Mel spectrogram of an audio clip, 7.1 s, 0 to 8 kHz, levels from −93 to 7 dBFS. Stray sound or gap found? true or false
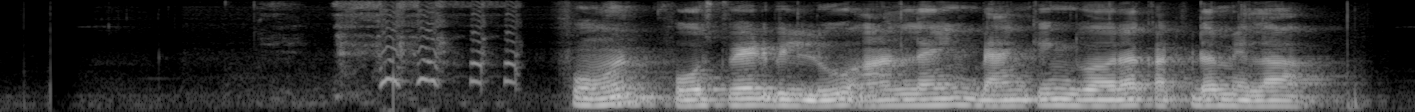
true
